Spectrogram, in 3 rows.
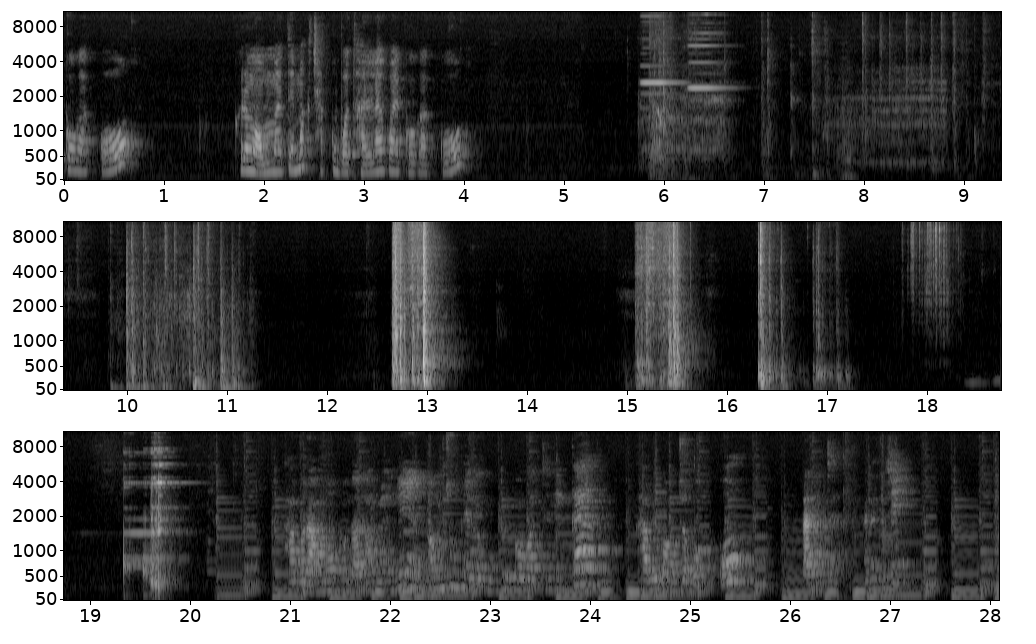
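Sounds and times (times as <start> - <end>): cabinet door opening: 9.8 - 11.3
plastic containers clattering: 9.8 - 11.3, 12.7 - 13.2, 15.1 - 18.4
drawer being opened: 12.7 - 13.2, 15.1 - 15.8.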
